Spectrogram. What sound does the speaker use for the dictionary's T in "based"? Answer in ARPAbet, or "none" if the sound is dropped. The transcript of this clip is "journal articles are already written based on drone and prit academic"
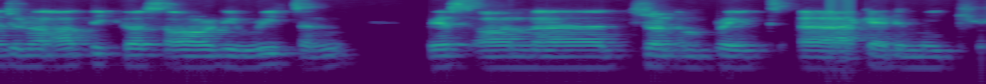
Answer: T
